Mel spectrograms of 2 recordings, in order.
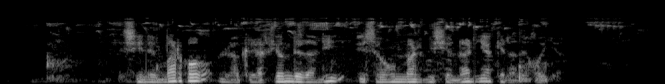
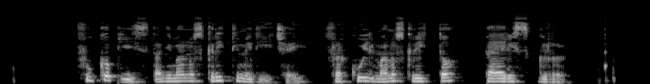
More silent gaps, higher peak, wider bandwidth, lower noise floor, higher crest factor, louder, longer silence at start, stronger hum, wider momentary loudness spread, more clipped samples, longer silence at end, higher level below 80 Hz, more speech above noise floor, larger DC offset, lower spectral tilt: neither; about the same, -6 dBFS vs -4 dBFS; about the same, 9.6 kHz vs 9.8 kHz; second, -52 dBFS vs -84 dBFS; about the same, 22 dB vs 18 dB; second, -27 LUFS vs -21 LUFS; second, 0.45 s vs 0.8 s; neither; first, 20 LU vs 14 LU; neither; about the same, 0.4 s vs 0.45 s; second, -62 dBFS vs -52 dBFS; second, 26 dB vs 63 dB; neither; about the same, -5 dB/octave vs -6 dB/octave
